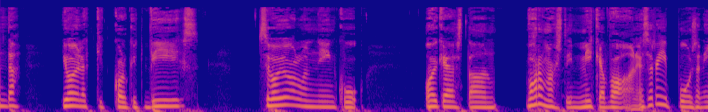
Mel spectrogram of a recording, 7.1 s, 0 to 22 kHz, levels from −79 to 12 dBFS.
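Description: No technical faults are audible anywhere in the speech.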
